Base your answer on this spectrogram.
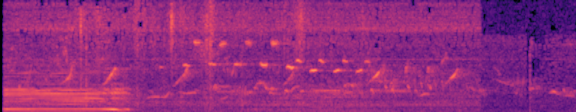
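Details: Cow, one of several breeds, with a short moo of about one second that drops in pitch at its end, followed by scattered chirping birds in a quiet outdoor setting.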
